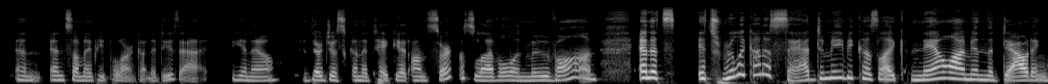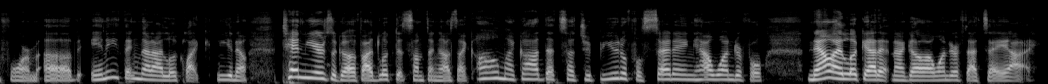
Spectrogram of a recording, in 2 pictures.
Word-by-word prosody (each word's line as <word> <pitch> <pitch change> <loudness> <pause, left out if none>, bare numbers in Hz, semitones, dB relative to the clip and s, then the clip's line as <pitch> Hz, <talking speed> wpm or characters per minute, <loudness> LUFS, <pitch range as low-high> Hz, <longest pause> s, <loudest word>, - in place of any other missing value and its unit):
And 200 -3 -8
and 200 -1 -5
so 195 -3 -3
many 180 -1 -7
people - - -11
aren't - - -10
gonna - - -12
do - - -8
that, - - -10 0.2
you 205 -2 -7
know. 180 0 -6 0.3
They're 195 +3 -2
just 190 -1 -5
gonna 190 -2 -6
take 170 - -8
it 180 -2 -4
on 185 -1 -4
surface 280 - -5
level 185 +1 -1
and 180 -1 -6
move 190 +1 -3
on, 235 +4 -2 0.4
and 300 0 +9
it's 285 -2 +3 0.2
it's 275 0 +2
really 335 - +4
kinda 450 -1 -2
sad 205 - -1
to 275 - 0
me 300 +2 +2
because, 280 -5 -2
like, 210 - -1
now 230 +8 +2
I'm 250 -3 +6
in 220 -2 0
the 200 - -1
doubting 165 - +1
form - - -5
of - - -1
anything 275 +5 -2
that 225 -3 +2
I 200 - +3
look 190 0 -3
like, - - -5
you 215 -1 -2
know, 190 - -2 0.3
10 340 -2 +5
years 275 -5 +3
ago, 205 -3 +3
if - - -3
I'd 190 - +3
looked 225 -1 -2
at - - -4
something, 195 -2 -5
I - - -1
was - - -4
like, - - -7
"Oh 275 +2 0
my 250 -4 -1
god. 235 0 -2
That's - - -4
such 210 -3 -6
a 210 - -5
beautiful 235 0 -3
setting. 235 +1 0
How 220 - +1
wonderful." 215 -5 -2 0.4
Now 240 +7 +8
I 280 - +10
look 245 -2 +3
at 210 -1 +8
it, 200 - +2
and 205 - -3
I 195 - +1
go, 195 0 +3
"I 190 0 +4
wonder 200 +1 -2
if 200 - -5
that's - - -3
AI." 90 +1 -3
215 Hz, 230 wpm, -22 LUFS, 190-255 Hz, 0.4 s, I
